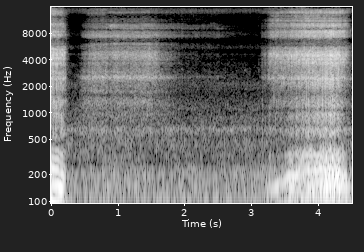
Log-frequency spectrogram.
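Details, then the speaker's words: Loud, low, rough snoring from a sleeping adult man who fell asleep watching his phone, with a quieter stretch between louder snores. "আমার তো প্রথম প্রথম প্রচন্ড অসুবিধা হতো এই নাক ডাকার আওয়াজ শুনে কিন্তু এখন ওর সঙ্গে থাকতে থাকতে অভ্যাস হয়ে গেছে আর আমার আর কিছু মনে হয় না"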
